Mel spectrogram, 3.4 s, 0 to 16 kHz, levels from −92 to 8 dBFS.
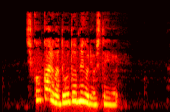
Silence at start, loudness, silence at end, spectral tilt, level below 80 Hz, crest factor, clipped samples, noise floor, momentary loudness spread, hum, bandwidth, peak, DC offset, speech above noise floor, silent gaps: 0.55 s; -18 LUFS; 1.1 s; -5 dB/octave; -68 dBFS; 16 dB; under 0.1%; -73 dBFS; 16 LU; none; 11.5 kHz; -4 dBFS; under 0.1%; 56 dB; none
